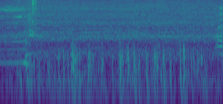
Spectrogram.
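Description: Cabin noise inside a Ford Mustang: the engine running at rest with the air-conditioning fan blowing, as an uneven low rumble.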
